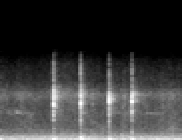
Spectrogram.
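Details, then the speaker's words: Kodak Retina IIIS camera during servicing, shutter reassembled: shutter speed ring turned through four crisp, evenly spaced detent clicks in about a second; click stops sound clean and positive, working nicely. "check that the shutter speed click stops Works nicely"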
